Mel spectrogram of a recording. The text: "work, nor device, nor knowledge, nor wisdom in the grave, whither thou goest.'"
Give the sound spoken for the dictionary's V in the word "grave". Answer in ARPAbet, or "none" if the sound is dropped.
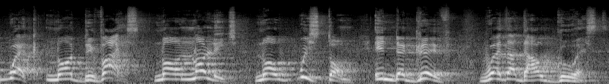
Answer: V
